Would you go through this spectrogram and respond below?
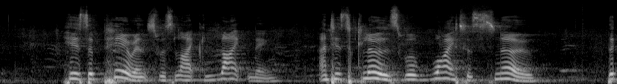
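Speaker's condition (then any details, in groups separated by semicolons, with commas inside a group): No condition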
